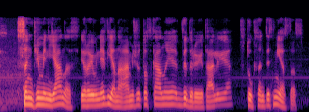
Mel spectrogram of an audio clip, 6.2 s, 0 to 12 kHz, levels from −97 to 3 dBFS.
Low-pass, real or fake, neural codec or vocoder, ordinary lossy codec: 7.2 kHz; real; none; MP3, 64 kbps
